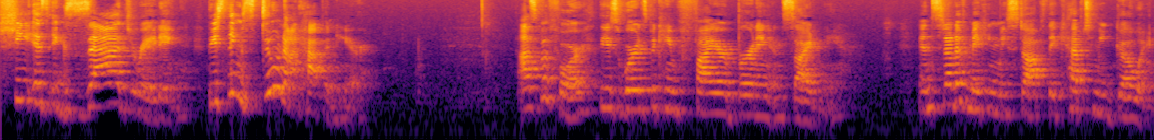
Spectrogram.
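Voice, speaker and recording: A woman speaks at a fairly slow pace in a high voice with lively intonation, and noticeable background noise sits behind her. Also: big swings in loudness. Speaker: actor. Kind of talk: dramatic reading of a first-person monologue.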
